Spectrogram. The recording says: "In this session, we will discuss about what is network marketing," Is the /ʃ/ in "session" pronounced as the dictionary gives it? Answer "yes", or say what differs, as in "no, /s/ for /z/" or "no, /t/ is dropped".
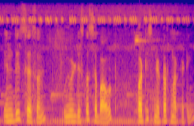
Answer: no, /s/ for /ʃ/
